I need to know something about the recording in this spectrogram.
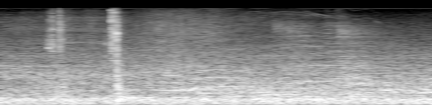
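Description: Steady low rumble with voices faintly in the background and a sharp click about half a second in.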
